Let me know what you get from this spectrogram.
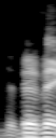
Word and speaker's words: Vivek: Vivek. Sorry. If we're going to do 20 minutes on Vivek, you better be pronouncing his name right.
